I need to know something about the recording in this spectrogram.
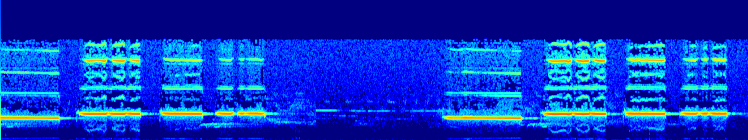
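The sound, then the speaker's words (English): A white-throated sparrow sings two clear, high whistled songs with a pause between. Each opens with a long, slightly lower note, then steps up to a series of shorter, evenly pitched whistles. “That's white-throated sparrow.”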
